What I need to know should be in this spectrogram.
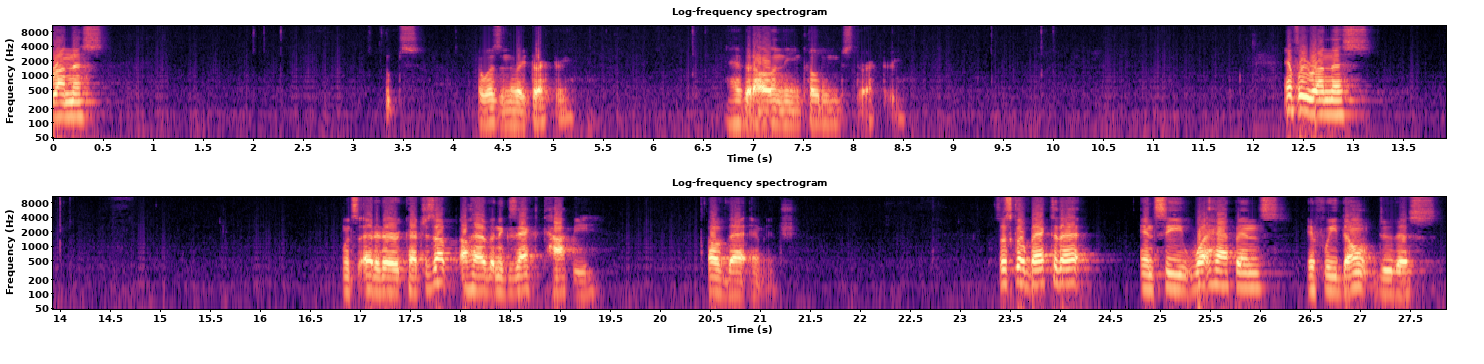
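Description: A man speaks calmly in short phrases with pauses, heard through a microphone.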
